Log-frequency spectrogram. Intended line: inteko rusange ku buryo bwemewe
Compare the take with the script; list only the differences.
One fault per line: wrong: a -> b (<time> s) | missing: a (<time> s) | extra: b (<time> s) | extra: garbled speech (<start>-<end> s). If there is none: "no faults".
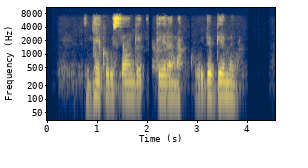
extra: iterana (2.0 s)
